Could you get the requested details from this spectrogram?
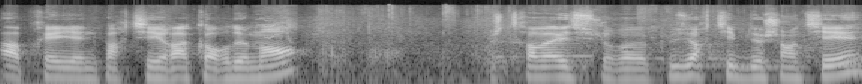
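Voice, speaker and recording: A man with a fairly high pitch keeps his intonation fairly even amid noticeable background noise. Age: 20s. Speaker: heating and air-conditioning technician. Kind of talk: interview testimony. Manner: hesitant with fillers.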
